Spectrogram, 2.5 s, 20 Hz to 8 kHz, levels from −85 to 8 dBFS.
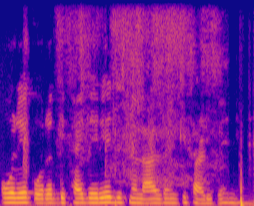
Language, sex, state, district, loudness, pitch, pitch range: Hindi, female, Goa, North and South Goa, -17 LUFS, 170 Hz, 165-180 Hz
